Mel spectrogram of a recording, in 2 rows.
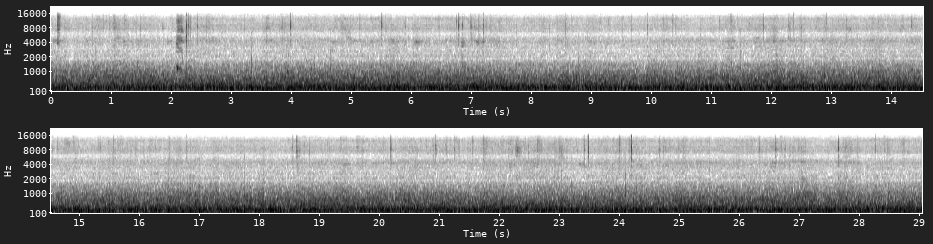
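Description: Steady cabin roar of an Airbus A320-200's jet engines and rushing airflow as the airliner climbs after takeoff, heard from inside the cabin.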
